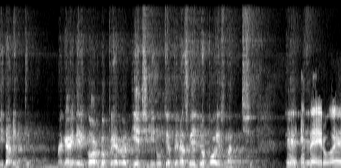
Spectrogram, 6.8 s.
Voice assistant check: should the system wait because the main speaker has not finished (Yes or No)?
No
